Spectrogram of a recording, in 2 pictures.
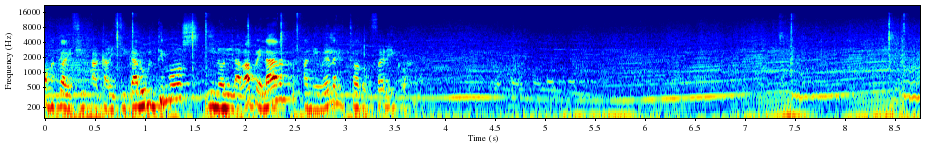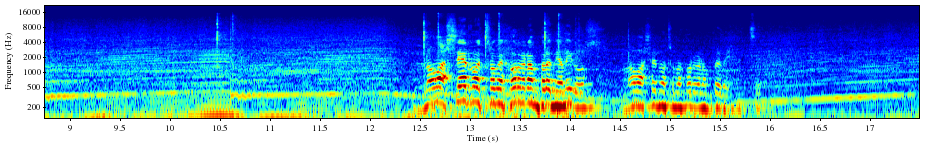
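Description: A racing car engine whines and rises and falls in pitch as gears change.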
